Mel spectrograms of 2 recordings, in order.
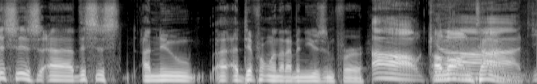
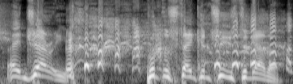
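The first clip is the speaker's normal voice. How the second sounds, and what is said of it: Submarine sandwich commercial voice impression. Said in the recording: “Game changers are when I really have the voice and I'm going to do a lengthy conversation ... like a submarine sandwich commercial? ... Yes, exactly.”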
